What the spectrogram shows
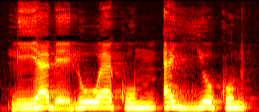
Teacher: মিম সাকিনের পরে যদি মিম এবং বা ছাড়া বাকি যতগুলো হরফ আছে আরবি সবগুলো হরফের যে কোনো একটি হরফ আসলে মিম সাকিনকে গুণনা ছাড়া স্পষ্ট করে পড়তে হবে। মিম সাকিনকে স্পষ্ট করে গুণনা ছাড়া পড়তে হবে। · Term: ইজহারে শাফাউই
